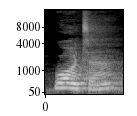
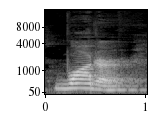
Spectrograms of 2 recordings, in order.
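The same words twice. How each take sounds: First: The middle consonant is a crisp T sound. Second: The middle consonant is a soft D sound. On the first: "That's the British English" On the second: "giving the T a D sound"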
